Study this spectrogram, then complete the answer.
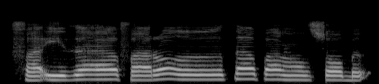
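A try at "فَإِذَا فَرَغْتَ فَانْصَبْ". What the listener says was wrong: Faragta, jangan farag, tapi faragta.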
